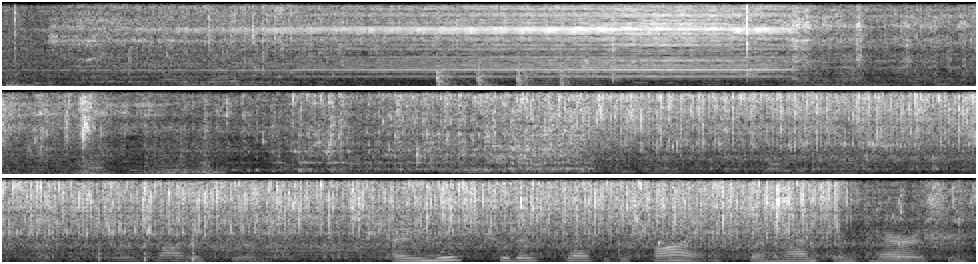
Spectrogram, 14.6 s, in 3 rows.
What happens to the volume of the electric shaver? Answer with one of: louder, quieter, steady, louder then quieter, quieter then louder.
quieter.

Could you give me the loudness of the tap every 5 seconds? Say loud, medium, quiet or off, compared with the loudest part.
medium, loud, loud.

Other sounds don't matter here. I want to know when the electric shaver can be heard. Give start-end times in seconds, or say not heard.
0.0-14.5.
